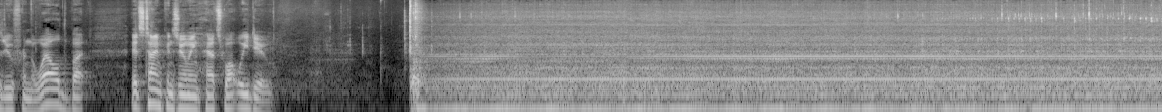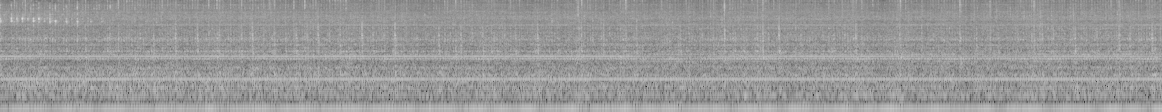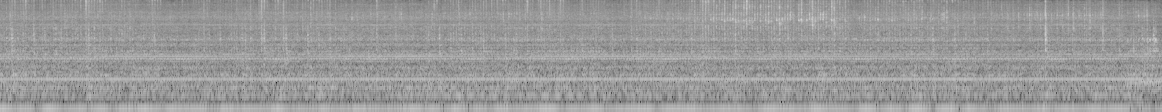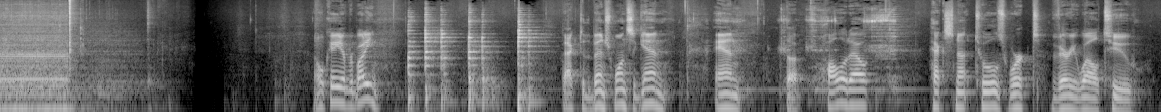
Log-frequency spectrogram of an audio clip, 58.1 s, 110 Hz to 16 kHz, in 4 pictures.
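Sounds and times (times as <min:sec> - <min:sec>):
milling machine cutting steel: 0:05.1 - 0:45.4.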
